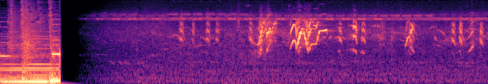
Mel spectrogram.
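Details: Lesser whistling duck (Indian whistling duck) at Diyasaru Park, Kotte, Colombo, Sri Lanka, giving a run of high, thin, wheezy whistled notes in quick bursts, with a steady insect drone behind and a brief burst of music at the start.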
